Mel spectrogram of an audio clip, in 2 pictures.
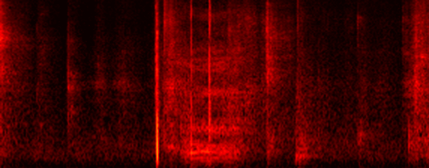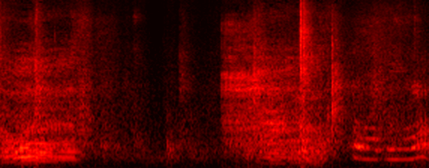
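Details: Irregular, rough, noisy snoring breaths with a low groaning tone and a few knocks in the room from a wild deer tranquilized by dart and a hand-given second dose, its right rear leg severely injured.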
